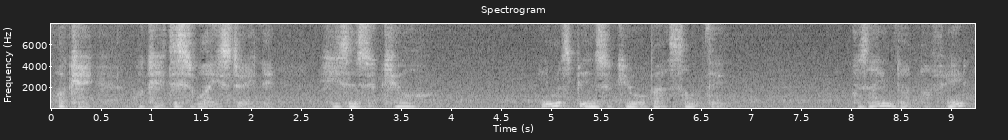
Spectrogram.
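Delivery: hushed private realisation; whispered inner thought. Retold or imitated. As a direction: think it through under your breath.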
